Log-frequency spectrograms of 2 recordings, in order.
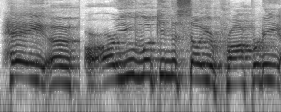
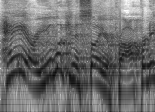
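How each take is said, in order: First: It is said hesitantly with fillers and restarts. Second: It is said smoothly and confidently without hesitation. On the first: The caller is unsure of themselves. The speaker calls it wrong. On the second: The caller knows what they are talking about. The speaker calls it right.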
